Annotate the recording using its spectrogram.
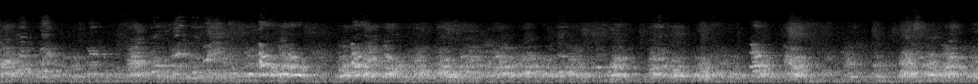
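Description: A dog whines softly close by.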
